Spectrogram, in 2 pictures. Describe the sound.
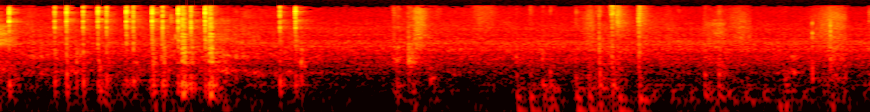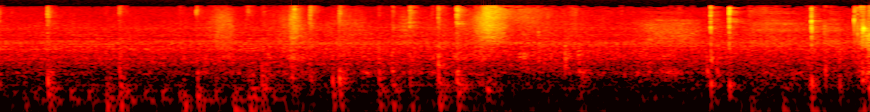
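Rapid typing on a computer keyboard as a message is written: many quick, uneven key clicks with occasional louder taps, steady throughout with no speech.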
